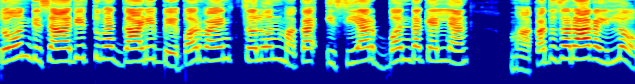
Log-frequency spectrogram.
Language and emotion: Goan Konkani, angry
